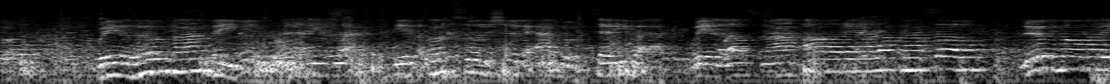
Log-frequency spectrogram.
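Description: A young man sings into a microphone over the music.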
